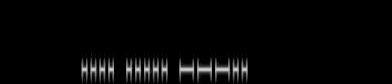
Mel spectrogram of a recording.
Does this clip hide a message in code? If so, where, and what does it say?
Yes: Morse code from 0.8 to 2.5 s, heard as a keyed tone, about 26 wpm, 700 Hz. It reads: H58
